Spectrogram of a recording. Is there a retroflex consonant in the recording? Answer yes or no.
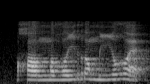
no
